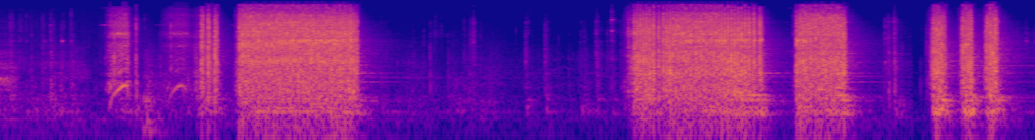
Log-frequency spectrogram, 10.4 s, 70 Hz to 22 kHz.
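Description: Ratchet wrench snugging down U-bolt nuts during a steering stabilizer install on a 2021 Winnebago, heard as several loud bursts of rapid clicking separated by quiet gaps and small handling noises.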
